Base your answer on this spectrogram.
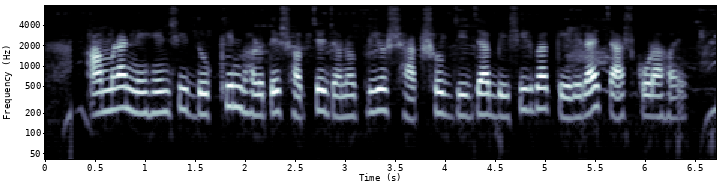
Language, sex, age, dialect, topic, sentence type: Bengali, female, 18-24, Rajbangshi, agriculture, question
